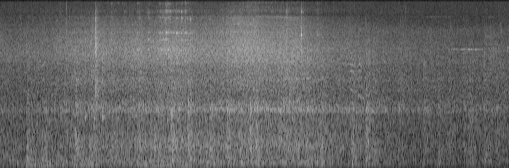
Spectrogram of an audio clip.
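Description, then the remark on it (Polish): Wheels rolling over tram tracks make a steady rumble with faint rhythmic clacks, holding loud throughout and easing slightly near the end. No voices. “Oczywiście, jak jest gładka nawierzchnia, a jak czuć te tory tramwajowe cały czas pod kołami.”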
